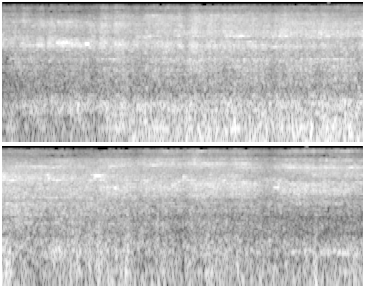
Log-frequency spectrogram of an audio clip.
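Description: Freight train cars rolling past on the rails: a steady rumble of steel wheels with clacking and a faint high wheel squeal.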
